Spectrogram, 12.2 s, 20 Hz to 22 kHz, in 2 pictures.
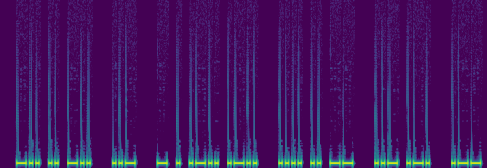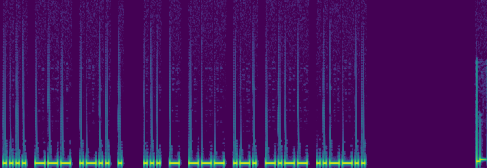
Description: Morse code, heard as a keyed tone, about 29 wpm, 700 Hz. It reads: DID U TELL HIM UR WHOLE STORY?
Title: Sentences from Top 400 Words and Abbreviations 30wpm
